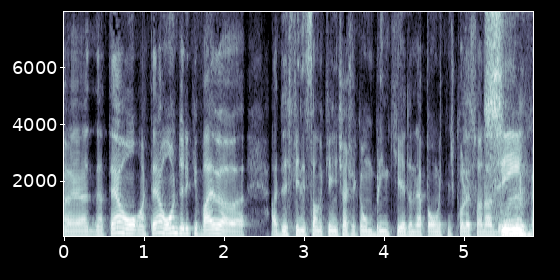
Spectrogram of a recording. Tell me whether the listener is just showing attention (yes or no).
no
